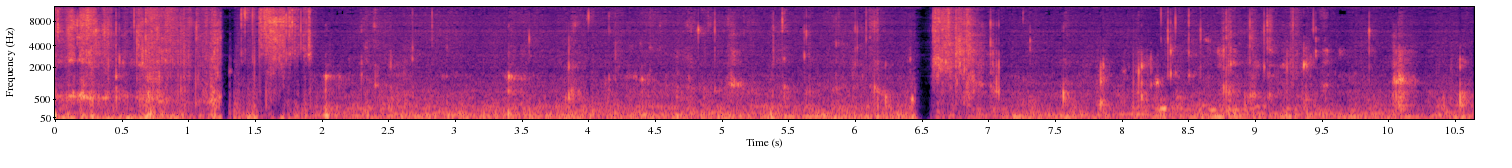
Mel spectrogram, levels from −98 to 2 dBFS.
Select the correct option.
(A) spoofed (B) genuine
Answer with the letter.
A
